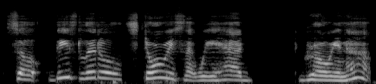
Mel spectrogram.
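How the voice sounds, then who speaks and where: A woman's voice: mid-range voice, animated, a little slow, dry recording. A middle-aged woman from Hawaii, a podcast guest chatting through personal stories with many fillers. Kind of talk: conversational storytelling interview.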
